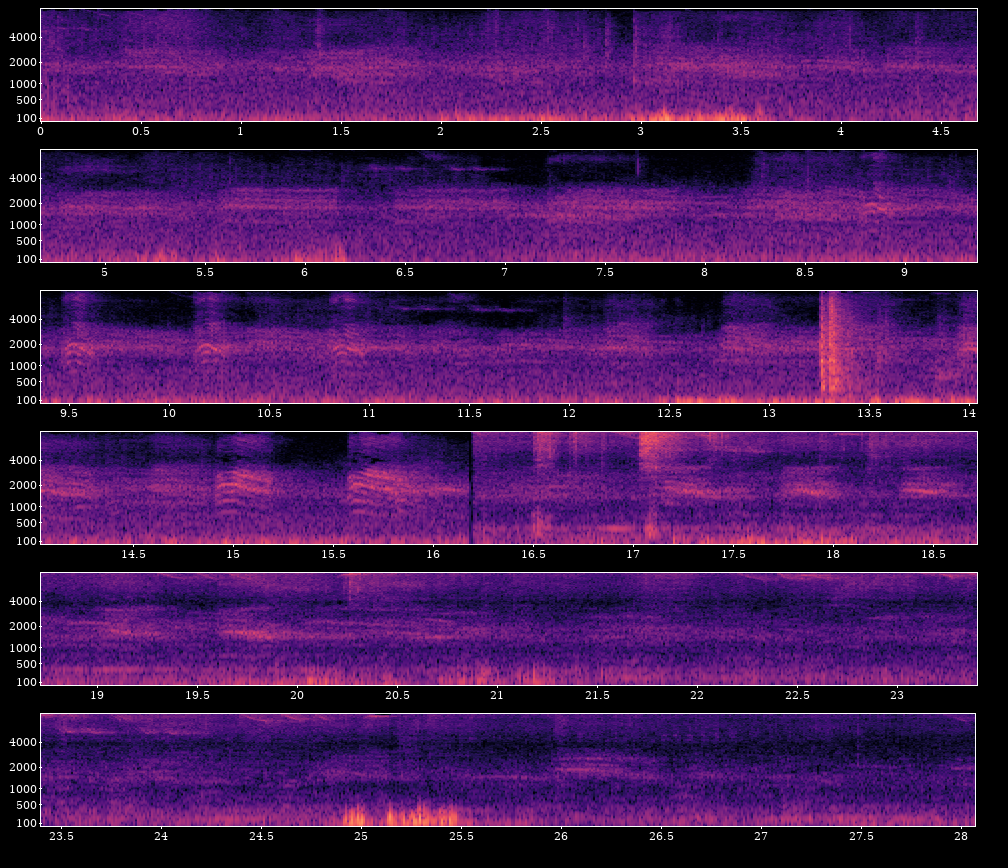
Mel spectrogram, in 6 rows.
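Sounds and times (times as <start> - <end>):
birds calling: 0.0 - 28.0
sharp crack: 13.2 - 14.0.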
